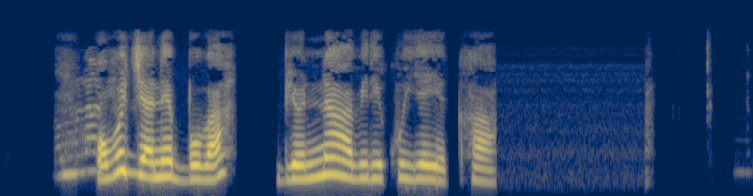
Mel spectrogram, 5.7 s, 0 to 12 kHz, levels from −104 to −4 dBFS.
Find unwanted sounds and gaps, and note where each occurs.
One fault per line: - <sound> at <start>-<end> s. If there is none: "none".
none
